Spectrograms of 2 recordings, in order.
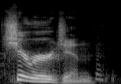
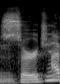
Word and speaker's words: Chirurgeon: Chirurgeon. – It's Chirrutigarn. – Chirurgeon. – Chirurgeon. – Surgeon. – I've got no. It's a ch. – I got Grenzo that Chirurgeon.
